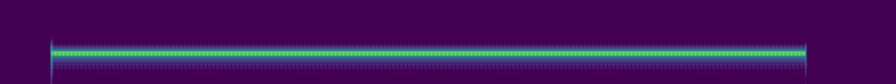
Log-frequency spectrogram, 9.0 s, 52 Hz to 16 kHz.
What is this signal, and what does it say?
Telephone call progress tone (as in Australia), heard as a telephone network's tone, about 430 Hz. Dial tone.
